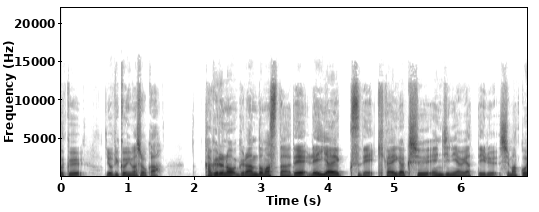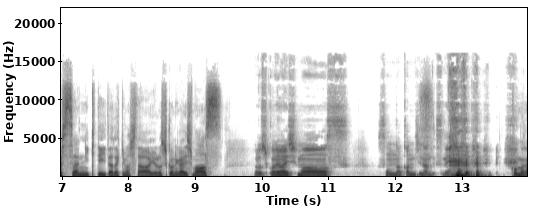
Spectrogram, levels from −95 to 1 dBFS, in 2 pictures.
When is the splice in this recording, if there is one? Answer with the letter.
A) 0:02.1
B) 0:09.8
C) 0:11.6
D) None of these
C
